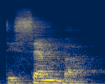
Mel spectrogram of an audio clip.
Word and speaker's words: December: So this is the 12th month, which is December. Again, December is a 3-syllable word with the stress on the second syllable.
